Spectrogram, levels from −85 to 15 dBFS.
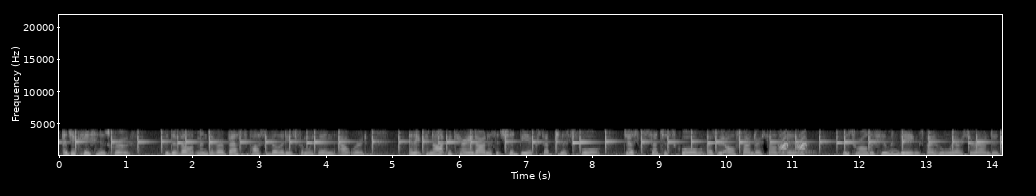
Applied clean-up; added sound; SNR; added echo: none; Glass + Bird; -1 dB; none.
